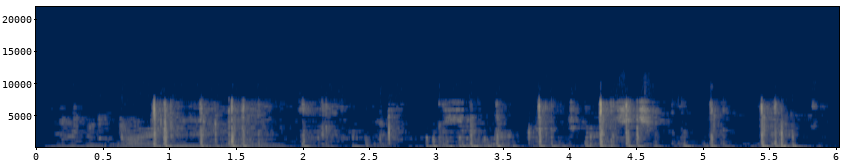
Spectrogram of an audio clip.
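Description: Typing on a computer keyboard: a steady run of keystrokes with short pauses between them. A voice speaks under the typing.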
